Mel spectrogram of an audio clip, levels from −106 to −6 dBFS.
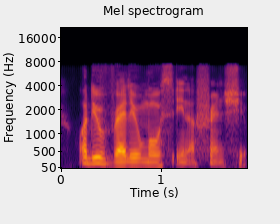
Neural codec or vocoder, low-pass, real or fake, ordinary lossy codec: codec, 16 kHz, 2 kbps, X-Codec, HuBERT features, trained on LibriSpeech; 7.2 kHz; fake; none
